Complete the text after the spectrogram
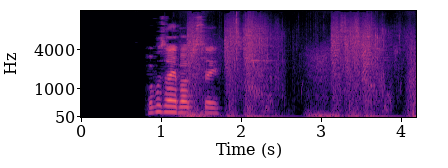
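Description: Weapons clash and strike in a fight.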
